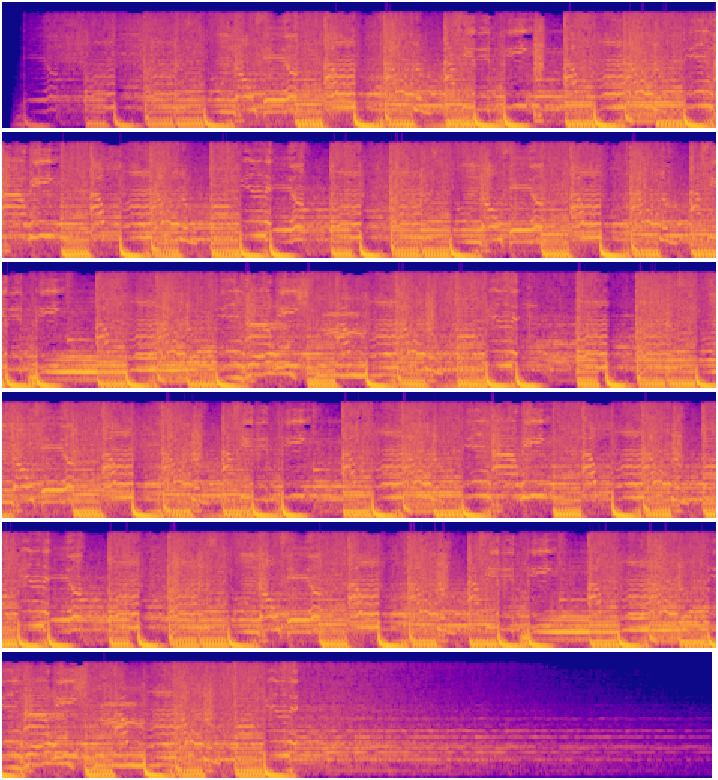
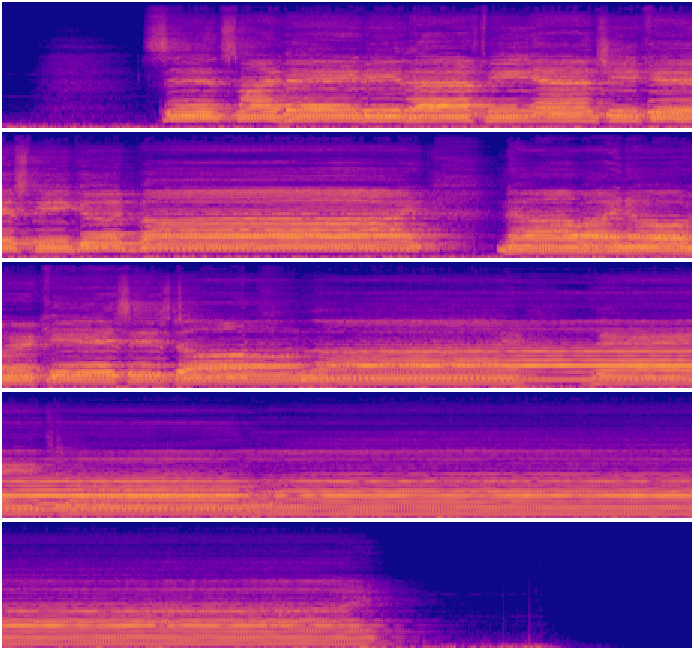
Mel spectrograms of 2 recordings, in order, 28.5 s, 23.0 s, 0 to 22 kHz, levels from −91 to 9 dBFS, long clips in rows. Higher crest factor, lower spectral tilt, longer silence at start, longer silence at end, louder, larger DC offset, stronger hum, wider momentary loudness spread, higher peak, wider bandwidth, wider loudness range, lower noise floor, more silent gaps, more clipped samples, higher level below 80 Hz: second, 10 dB vs 16 dB; second, -4 dB/octave vs -5.5 dB/octave; about the same, 0.15 s vs 0.05 s; about the same, 0.95 s vs 1 s; first, -10 LUFS vs -21 LUFS; neither; neither; second, 4 LU vs 7 LU; first, 0 dBFS vs -6 dBFS; second, 16.5 kHz vs 19 kHz; second, 2 LU vs 5 LU; second, -43 dBFS vs -62 dBFS; neither; neither; first, -16 dBFS vs -52 dBFS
